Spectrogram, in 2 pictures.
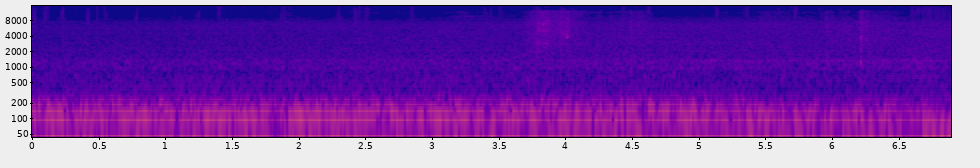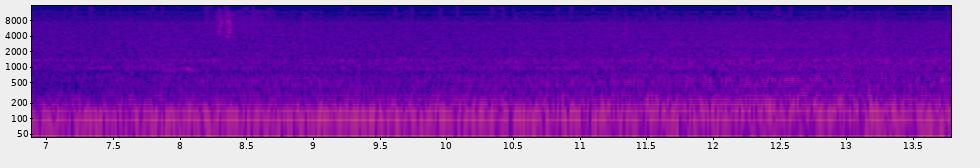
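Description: A small car's engine hums low and steady from inside the cabin as it drives.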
